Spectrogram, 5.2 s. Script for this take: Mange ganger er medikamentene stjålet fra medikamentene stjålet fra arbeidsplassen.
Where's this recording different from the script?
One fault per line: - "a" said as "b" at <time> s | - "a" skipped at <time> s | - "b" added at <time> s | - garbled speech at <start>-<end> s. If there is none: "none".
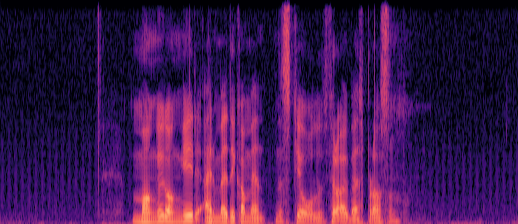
- "medikamentene stjålet fra" skipped at 3.5 s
